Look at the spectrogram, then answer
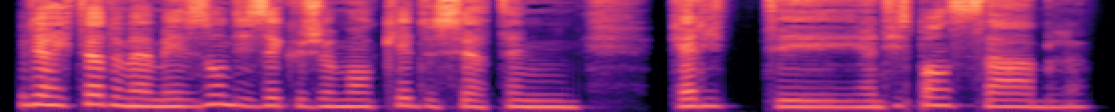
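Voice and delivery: high, light mock-solemn voice; cheerful young witch. A narrator's reading. Witch explaining why she was never chosen, light-hearted. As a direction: recount it in a high, easy voice.

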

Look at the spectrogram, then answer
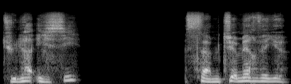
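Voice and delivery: high-pitched amazed relief; astounded. A narrator's reading. Hobbit praising his servant for saving the ring, amazed. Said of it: "demanda Frodo ahuri".

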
